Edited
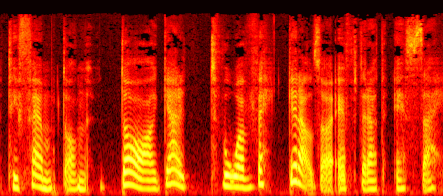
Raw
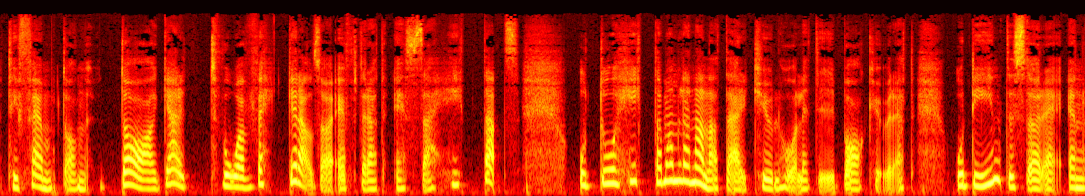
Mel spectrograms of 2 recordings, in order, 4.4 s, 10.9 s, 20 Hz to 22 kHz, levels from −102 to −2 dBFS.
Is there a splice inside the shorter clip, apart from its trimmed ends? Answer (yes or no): no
